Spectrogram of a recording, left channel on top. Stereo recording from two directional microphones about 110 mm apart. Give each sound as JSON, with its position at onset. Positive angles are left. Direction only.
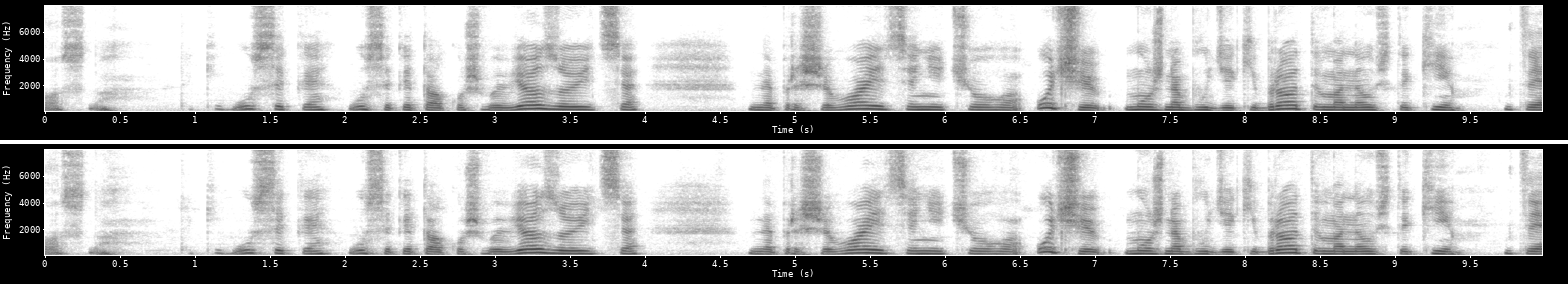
{"t": 0.0, "sound": "speech", "side_deg": 25}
